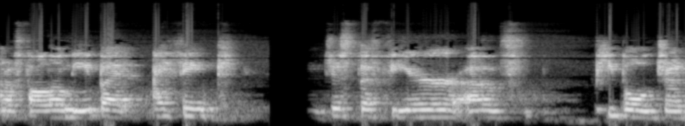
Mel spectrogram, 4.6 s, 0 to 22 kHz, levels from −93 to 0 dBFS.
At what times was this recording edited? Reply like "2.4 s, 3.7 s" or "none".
2.2 s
